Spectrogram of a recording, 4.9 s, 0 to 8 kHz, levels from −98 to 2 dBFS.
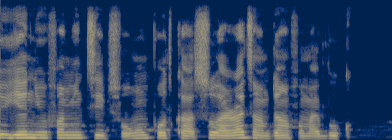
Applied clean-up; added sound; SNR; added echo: none; none; none; none.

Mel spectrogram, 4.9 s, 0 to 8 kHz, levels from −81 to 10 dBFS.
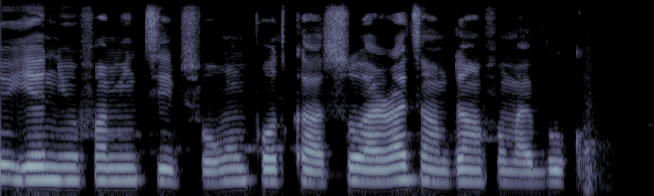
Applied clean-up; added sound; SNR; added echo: none; Whoosh, swoosh, swish; 20 dB; none.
